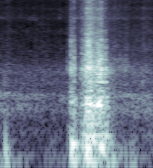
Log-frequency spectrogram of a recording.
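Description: Brief close buzz of bees from a very weak honeybee colony where many bees have died, swelling for about half a second over a quiet background.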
